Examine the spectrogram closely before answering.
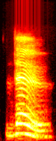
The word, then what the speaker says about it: though: Though. Again, your GH is silent.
